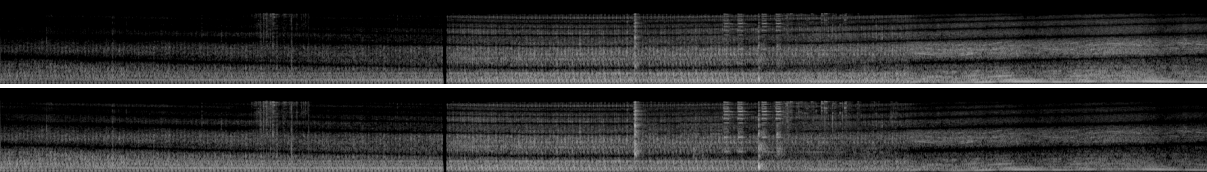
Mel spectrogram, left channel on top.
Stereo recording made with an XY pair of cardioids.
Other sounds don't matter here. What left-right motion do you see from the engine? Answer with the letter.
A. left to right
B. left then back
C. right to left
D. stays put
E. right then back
C.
